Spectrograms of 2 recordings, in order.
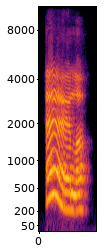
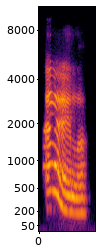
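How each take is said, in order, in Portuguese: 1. A voz desce no final, como uma afirmação. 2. A voz vai sumindo no fim, como se ficasse inacabada. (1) "Você está afirmando" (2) "Dando a entender que teria mais"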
